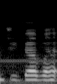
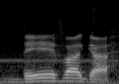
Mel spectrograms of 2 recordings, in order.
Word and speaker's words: devagar: But somebody now said it's not digava, it's devaga, something. Devagar. Like he diga digava. So, it's G G is being pronounced, not J.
